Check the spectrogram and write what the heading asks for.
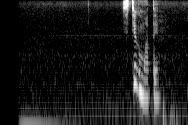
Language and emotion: Russian, neutral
